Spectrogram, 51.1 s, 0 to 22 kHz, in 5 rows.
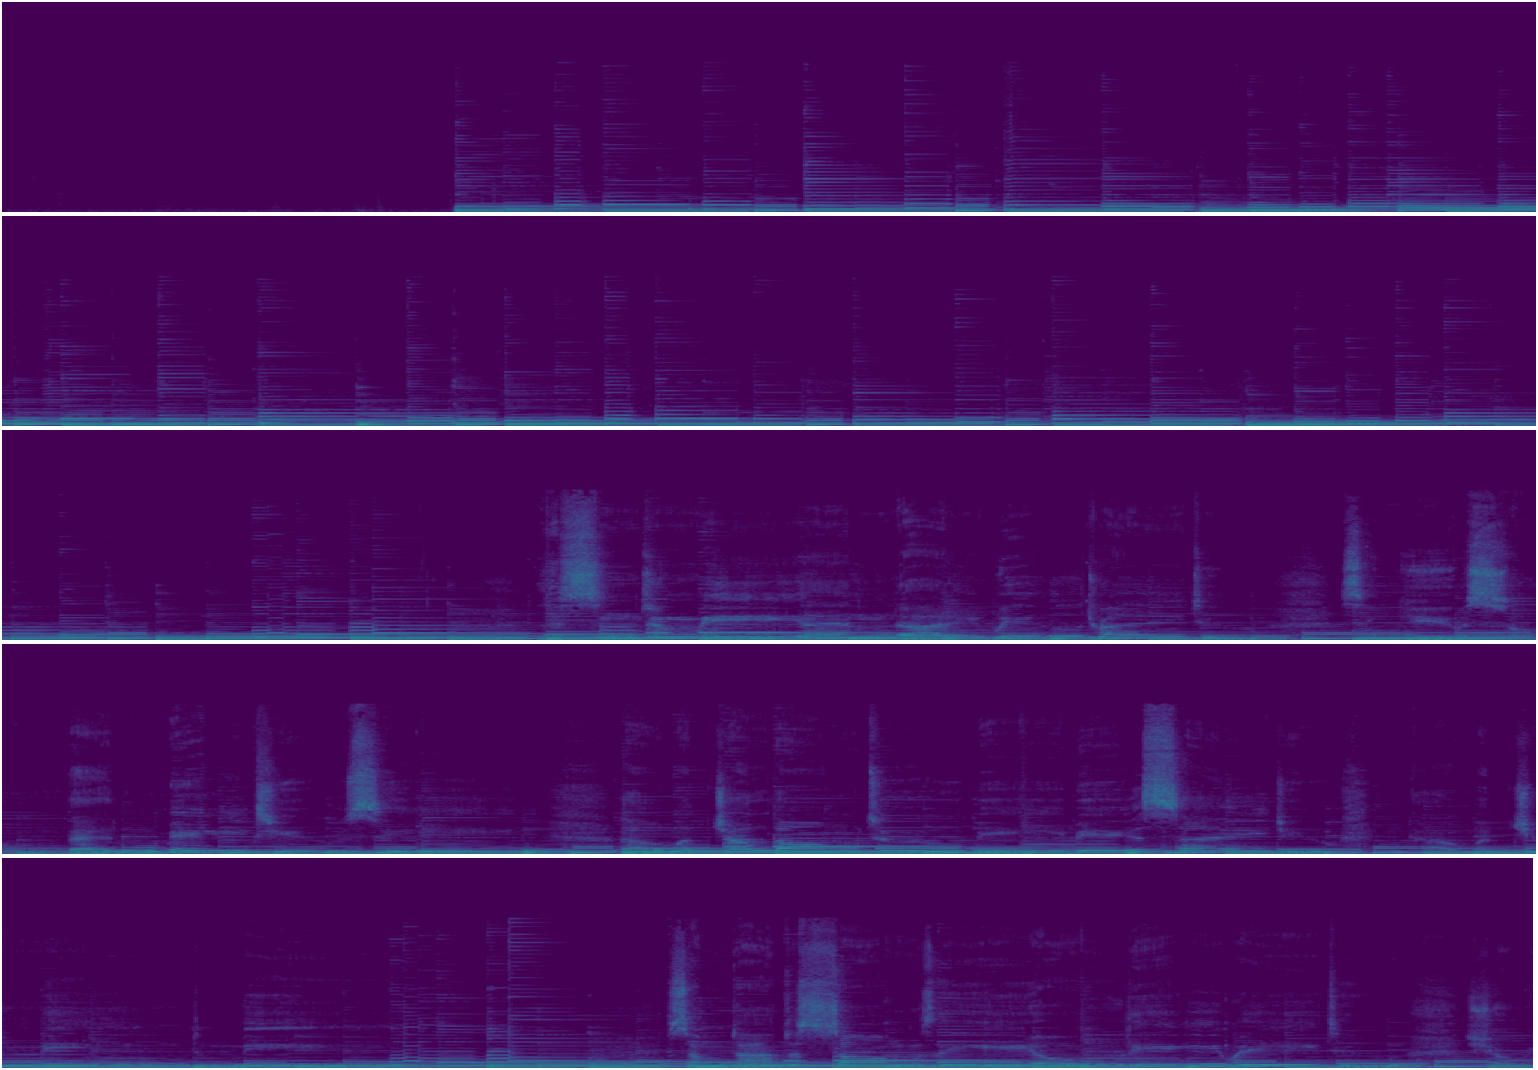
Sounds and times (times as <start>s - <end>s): Acoustic guitar: 0.0s - 51.1s.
